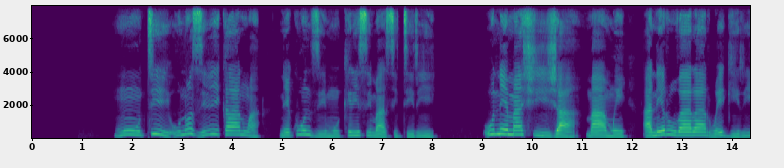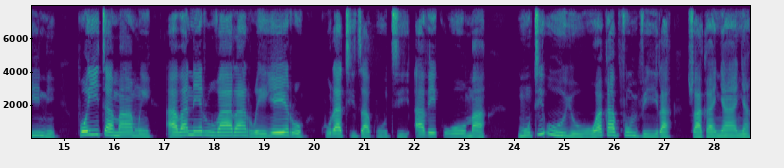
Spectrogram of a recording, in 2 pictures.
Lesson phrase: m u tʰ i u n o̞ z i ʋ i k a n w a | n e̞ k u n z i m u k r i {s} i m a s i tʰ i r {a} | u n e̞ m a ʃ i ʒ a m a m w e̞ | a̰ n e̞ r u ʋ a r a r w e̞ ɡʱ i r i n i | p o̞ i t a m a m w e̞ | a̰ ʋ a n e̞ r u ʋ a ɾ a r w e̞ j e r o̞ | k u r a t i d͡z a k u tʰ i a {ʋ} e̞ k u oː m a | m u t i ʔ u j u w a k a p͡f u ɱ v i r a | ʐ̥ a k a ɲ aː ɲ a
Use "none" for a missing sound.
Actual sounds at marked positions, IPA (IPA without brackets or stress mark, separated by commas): s, i, ʋ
